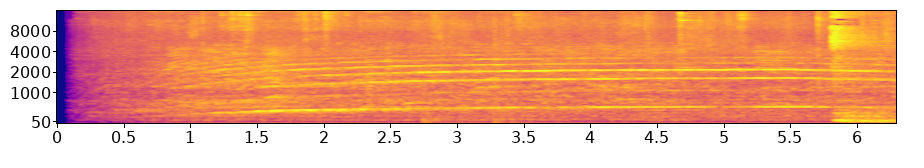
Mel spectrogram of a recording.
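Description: Air-raid-style siren sound effect opening a dance music track: one wail that fades in, rises in pitch over the first couple of seconds and then holds. A heavy bass beat drops in near the end.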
